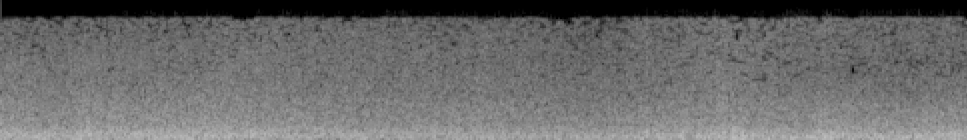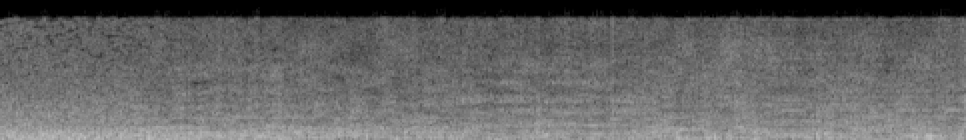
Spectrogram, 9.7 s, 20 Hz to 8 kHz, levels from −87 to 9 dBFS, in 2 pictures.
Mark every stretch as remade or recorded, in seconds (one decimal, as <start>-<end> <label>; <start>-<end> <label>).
0.0-5.5 recorded; 5.5-9.7 remade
